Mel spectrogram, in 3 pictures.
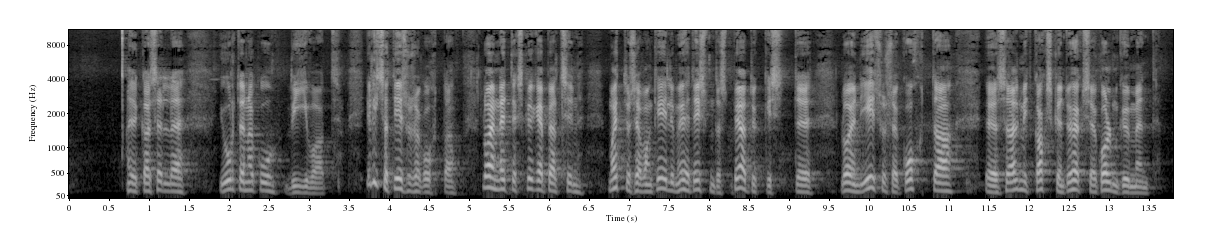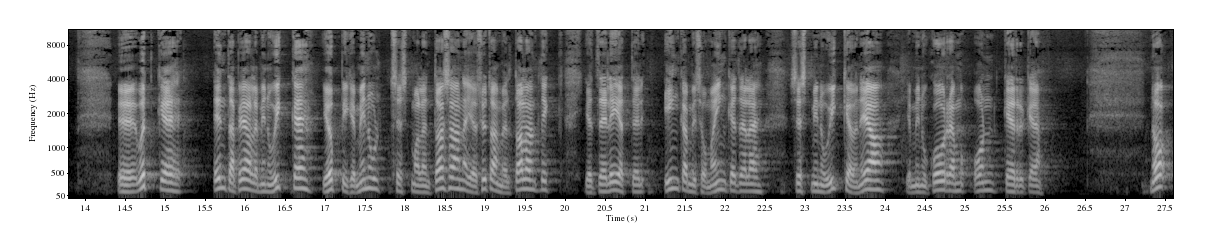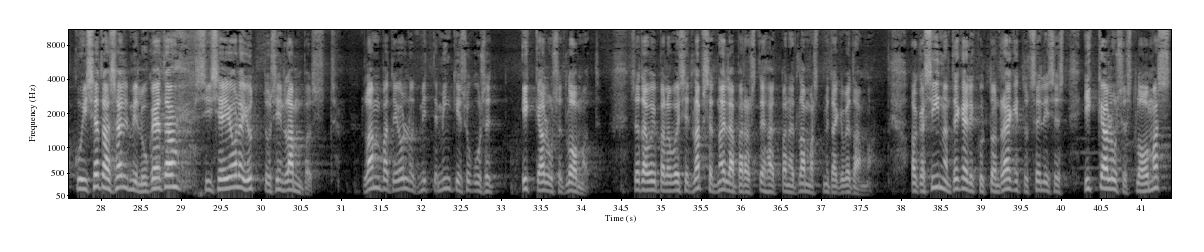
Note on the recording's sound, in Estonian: Audio salvestus koosolekult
